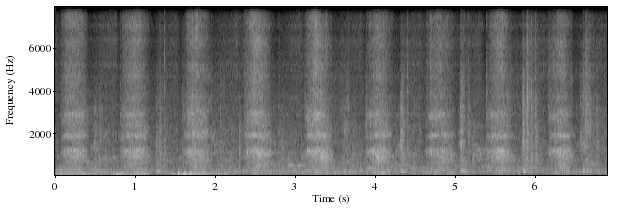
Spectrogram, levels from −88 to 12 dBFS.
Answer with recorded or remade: remade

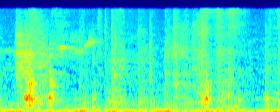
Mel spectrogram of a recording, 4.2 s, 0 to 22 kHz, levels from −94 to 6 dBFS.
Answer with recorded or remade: recorded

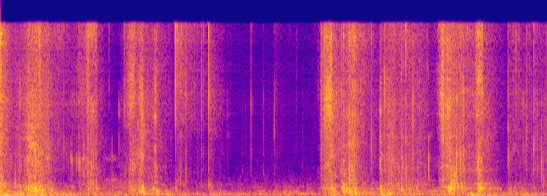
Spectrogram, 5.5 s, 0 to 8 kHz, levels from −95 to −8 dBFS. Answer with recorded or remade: remade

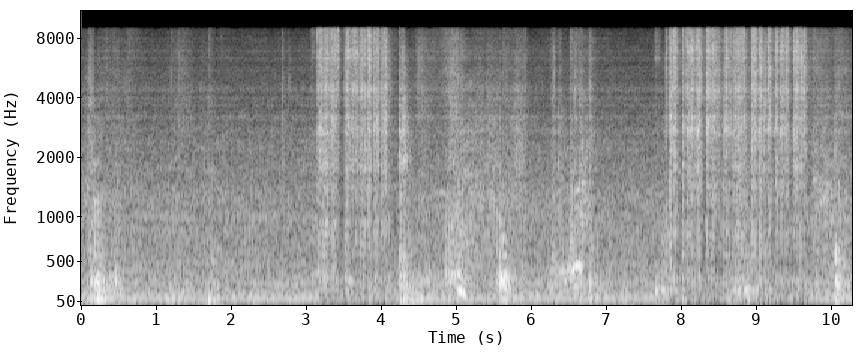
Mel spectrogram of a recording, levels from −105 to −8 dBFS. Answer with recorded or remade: remade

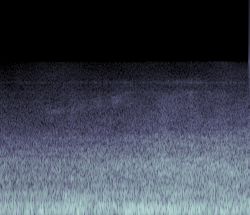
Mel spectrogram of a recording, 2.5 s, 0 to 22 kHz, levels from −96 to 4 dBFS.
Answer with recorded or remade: remade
